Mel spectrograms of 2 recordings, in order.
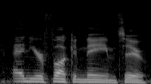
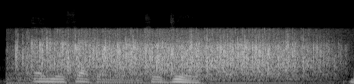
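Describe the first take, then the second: First: Said in the usual way. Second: Shouting the name line out loud; louder shout. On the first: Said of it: "repeat louder". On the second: Real, not acted. Streamer yelling at chat about a username, loud. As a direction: bellow it at chat, mock outraged.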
